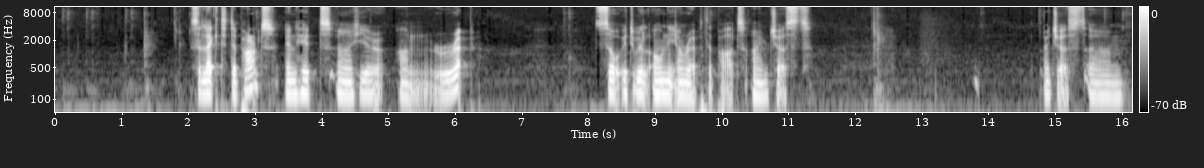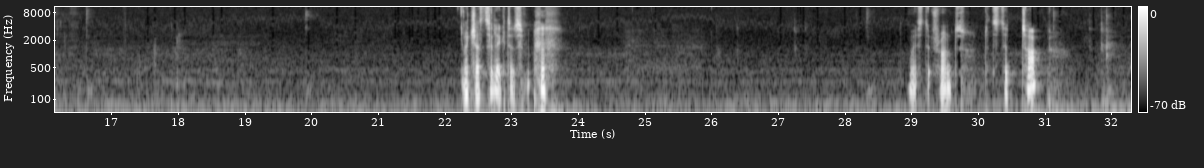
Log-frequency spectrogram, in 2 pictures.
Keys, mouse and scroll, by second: 0.2 shift+click, 1.1 shift+click, 1.8 middle click, 2.3-4.4 scroll up 1, 9.8-12.3 right drag, 12.3 s, 16.0 click, 16.7 click, 28.4 click, 31.9 r.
